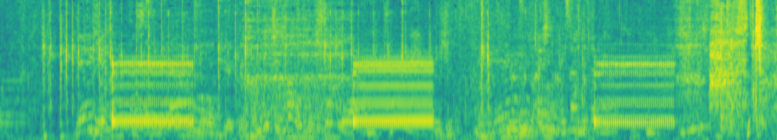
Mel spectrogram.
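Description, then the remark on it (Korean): A telephone rings three times, each ring lasting about a second and spaced evenly apart, going unanswered while voices talk in the gaps between rings. “전화도 안 받는데 거기 있겠어요?”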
